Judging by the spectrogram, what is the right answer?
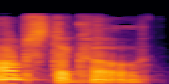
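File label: "Obstacle", British English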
